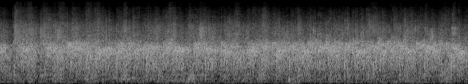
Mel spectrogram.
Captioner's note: applause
